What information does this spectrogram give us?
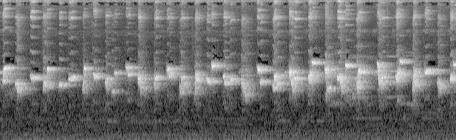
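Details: Sooty-headed bulbul pouring out its long 'kongslet' (ropelan panjang) song, a fast, uninterrupted string of mellow bubbling notes that climb and drop in lively alternation.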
